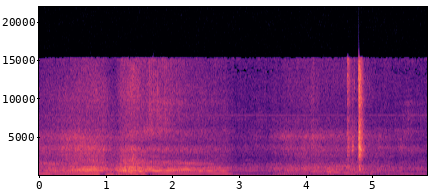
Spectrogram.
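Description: Rallycross car engine revving up, its pitch dropping sharply after about a second, then holding a steady run before falling back to a lower, quieter running. A single sharp click comes near the end.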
